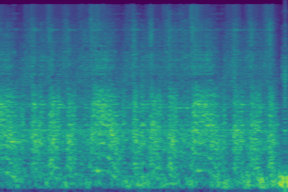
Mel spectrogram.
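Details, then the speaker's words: Truck cranking slowly, unevenly, about one beat a second, never catching; no spark, battery seems very weak or engine has high compression. "No spark, but she turns. Yeah, like the battery's like really weak, but it sounds fine. Or it just has a lot of compression."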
